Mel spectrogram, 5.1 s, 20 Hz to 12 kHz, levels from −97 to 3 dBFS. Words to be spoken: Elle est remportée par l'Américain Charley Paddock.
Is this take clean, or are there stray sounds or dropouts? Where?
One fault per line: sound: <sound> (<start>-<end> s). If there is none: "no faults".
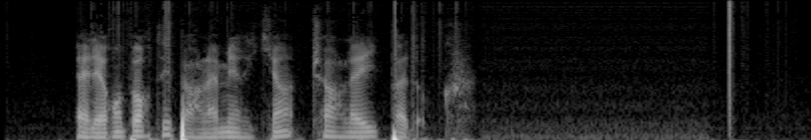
no faults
